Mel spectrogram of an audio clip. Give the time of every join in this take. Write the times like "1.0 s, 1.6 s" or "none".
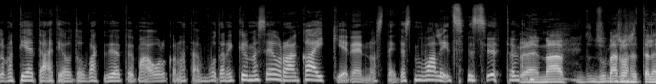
5.2 s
